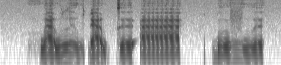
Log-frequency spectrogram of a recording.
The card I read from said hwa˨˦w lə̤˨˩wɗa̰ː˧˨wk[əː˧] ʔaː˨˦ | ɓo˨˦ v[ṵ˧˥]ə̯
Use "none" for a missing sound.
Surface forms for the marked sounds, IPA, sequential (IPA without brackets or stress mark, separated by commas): əː˧, u˧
